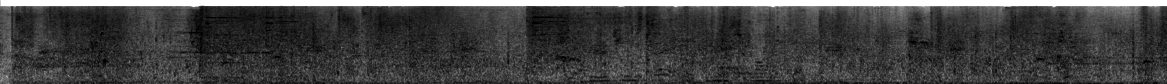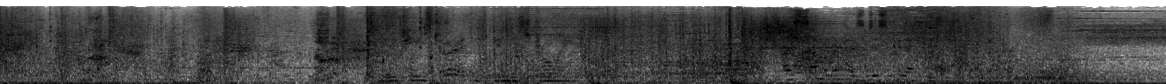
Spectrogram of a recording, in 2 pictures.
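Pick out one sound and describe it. Game spells crackle and explode in a hectic fight.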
